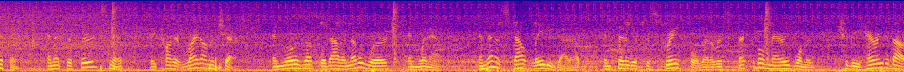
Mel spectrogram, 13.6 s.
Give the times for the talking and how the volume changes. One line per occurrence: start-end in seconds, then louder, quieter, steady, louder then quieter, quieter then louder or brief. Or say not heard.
0.0-13.5 steady.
